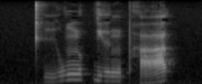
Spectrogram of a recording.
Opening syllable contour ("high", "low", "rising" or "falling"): rising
